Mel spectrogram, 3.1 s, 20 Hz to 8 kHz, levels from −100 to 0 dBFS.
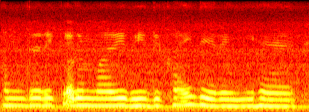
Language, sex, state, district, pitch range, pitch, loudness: Hindi, female, Uttar Pradesh, Saharanpur, 180-195 Hz, 190 Hz, -13 LUFS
